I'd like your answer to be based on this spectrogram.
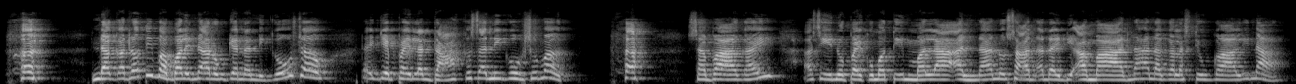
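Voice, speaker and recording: A woman's voice: a little high, steady tone, moderate pace, bright, forceful tone. A woman with an Ilocano accent playing a brash, judgmental, exclamatory gossip in a comedy drama. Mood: gossipy, shocked. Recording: roomy, echoing room sound.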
